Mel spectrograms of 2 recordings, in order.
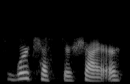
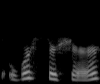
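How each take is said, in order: First: The ending is a full 'shire' sound. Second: The ending is reduced, not a full 'shire'. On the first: The speaker calls it wrong. "he always says that it's pronounced Worcestershire" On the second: The speaker calls it right. "I say it's pronounced Worcestershire"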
